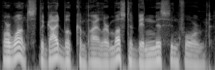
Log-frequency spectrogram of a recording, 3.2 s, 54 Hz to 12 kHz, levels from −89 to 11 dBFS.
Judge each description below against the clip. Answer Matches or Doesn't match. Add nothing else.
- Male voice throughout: Matches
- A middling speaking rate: Matches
